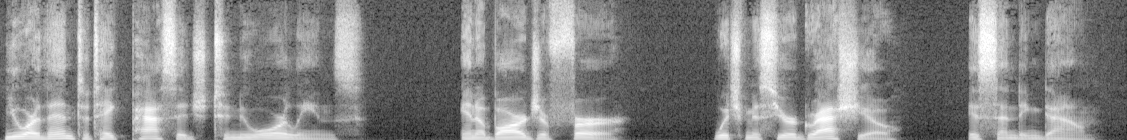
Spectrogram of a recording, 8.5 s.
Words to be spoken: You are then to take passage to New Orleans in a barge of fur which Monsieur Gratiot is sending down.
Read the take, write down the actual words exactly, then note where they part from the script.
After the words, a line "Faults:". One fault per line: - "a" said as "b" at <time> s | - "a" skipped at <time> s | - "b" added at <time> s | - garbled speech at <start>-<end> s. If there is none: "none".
You are then to take passage to New Orleans in a barge of fur which Monsieur Gratiot is sending down.
Faults:
none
